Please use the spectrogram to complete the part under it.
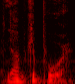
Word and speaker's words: Yom Kippur: How do you pronounce it? – Yom Kippur. – Okay. That's how I'm going to pronounce it, too.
